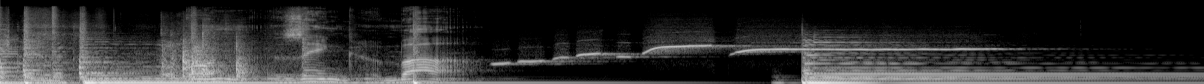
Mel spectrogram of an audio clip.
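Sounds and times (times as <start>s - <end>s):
whistled melody: 4.8s - 11.2s.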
